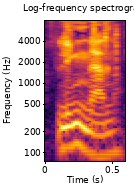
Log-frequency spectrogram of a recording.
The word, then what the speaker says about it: Lingnan: prononce comment ? – Lingnan. – Lingnan, voilà.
